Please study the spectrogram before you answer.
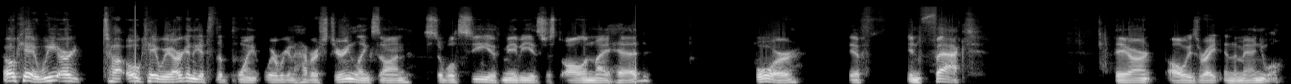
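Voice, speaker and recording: A man's voice: lowish voice, moderate pace, no echo, clean studio sound. A Canadian man hosting a live stream, chatting casually while he builds and answering viewers, with frequent laughs. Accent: Canadian English.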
